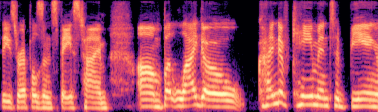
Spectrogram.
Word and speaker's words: LIGO: Explain how something like the arms of the is it LIGO? – Mm-hmm.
